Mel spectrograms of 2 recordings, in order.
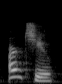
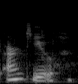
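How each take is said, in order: First: The T and Y blend into ch. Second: The T and Y stay separate sounds. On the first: "you'll hear Americans saying" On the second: "It's perfectly okay to say"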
